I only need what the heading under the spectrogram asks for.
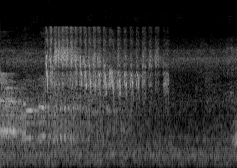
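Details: Greater green leafbird, ngentrok song style for contest training: a quick run of repeated sharp high notes, slowing and fading over about two seconds, set against a noisy background with soft murmuring.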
